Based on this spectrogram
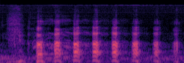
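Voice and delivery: a high laugh that falls away; laugh, rising high then trailing down; high falling chuckle; amused laugh. Real, not acted. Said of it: "What was all the laughing for?".

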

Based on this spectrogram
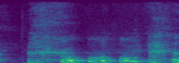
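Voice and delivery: a bright, delighted burst of laughter; real laugh of pleased surprise; laughing with joy at the invitation; happy laugh. Real, not acted.

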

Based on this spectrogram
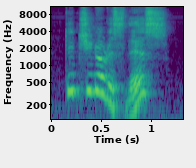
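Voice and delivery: high-pitched, loud and eager; eager question. Acted. Man showing off his skylight to his visitor, excited. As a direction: ask it with excited urgency.

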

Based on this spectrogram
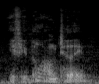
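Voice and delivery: hushed repeat, breathed with no voice; whisper. Acted. Preacher reassures the congregation, intimate whisper. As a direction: lean in and whisper it to them.

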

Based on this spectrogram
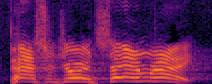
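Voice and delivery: high, pleading spouse voice; a husband begging the pastor to take his side; whiny spouse. Retold or imitated.

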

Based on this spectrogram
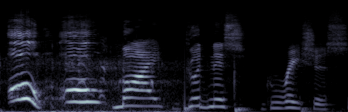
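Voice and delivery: loud, stretched "oh my goodness gracious"; shocked. Real, not acted. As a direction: gasp it out, drawn out. Shocked by surf clip.

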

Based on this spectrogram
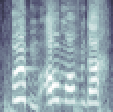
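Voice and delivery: high, loud urgent callout; urgent shout. Real, not acted. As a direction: yell it to warn your teammate. Shouted callout spotting enemy.

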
